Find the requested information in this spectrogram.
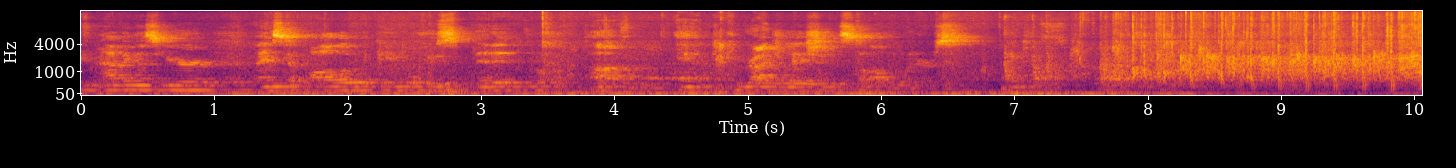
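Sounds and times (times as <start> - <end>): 
speech: 0.2 - 7.8
audience clapping at an award ceremony: 7.5 - 10.0.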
